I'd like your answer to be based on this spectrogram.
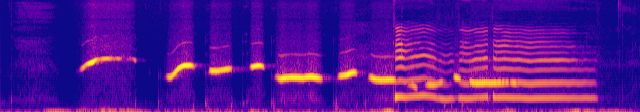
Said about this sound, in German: Weißt du, wovon ich einen richtigen Ohrwurm habe in letzter Zeit? Wovon? Ich, ich pfeif's mal vor.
